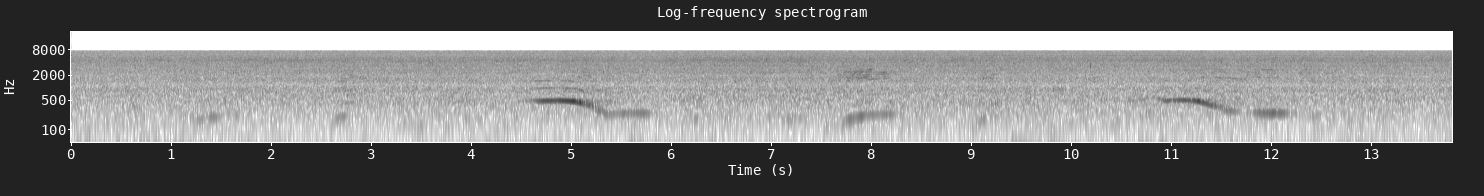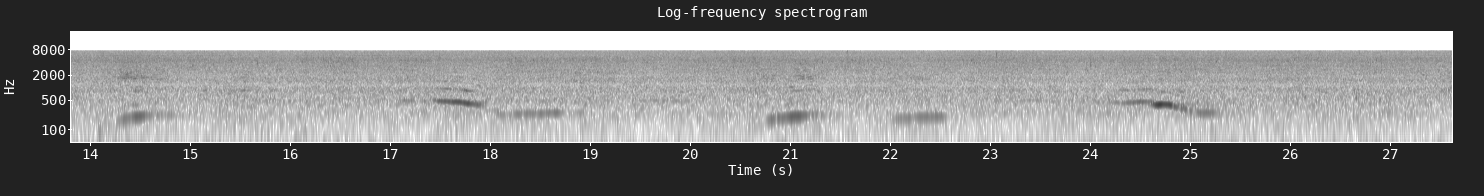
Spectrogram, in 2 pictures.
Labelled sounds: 4.6	4.9	humpback whale, 0.94 to 1.0 kHz
7.7	8.0	humpback whale, 2.3 to 2.6 kHz
14.3	14.6	humpback whale, 1.6 to 2.0 kHz
21.0	21.3	humpback whale, 1.8 to 2.0 kHz

